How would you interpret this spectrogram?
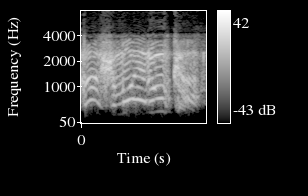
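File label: Serbian damaged pilot mood high, speech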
